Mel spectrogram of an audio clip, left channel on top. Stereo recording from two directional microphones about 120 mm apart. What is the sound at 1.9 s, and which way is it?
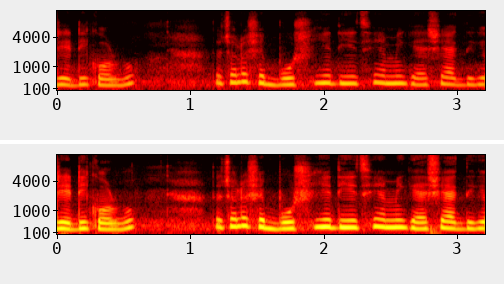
Speech, 30° right (ahead or behind).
